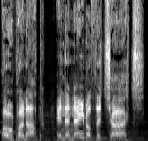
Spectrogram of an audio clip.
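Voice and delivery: high, strained demand through a door; distant, high-pitched order; commanding mob cry. A narrator's reading. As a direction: demand entry as a zealot. Red men pound at the door.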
